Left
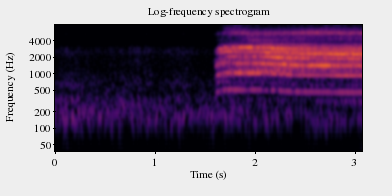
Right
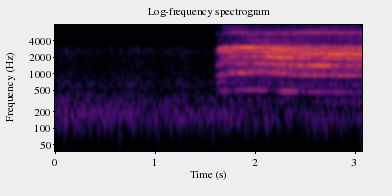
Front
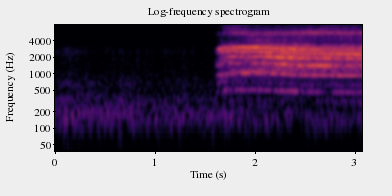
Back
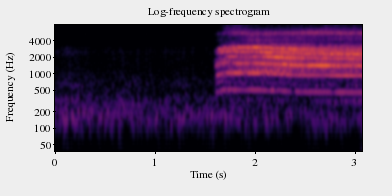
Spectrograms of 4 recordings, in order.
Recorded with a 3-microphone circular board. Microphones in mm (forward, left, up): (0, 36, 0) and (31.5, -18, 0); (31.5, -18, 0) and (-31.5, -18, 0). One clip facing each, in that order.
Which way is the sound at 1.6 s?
155° left.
